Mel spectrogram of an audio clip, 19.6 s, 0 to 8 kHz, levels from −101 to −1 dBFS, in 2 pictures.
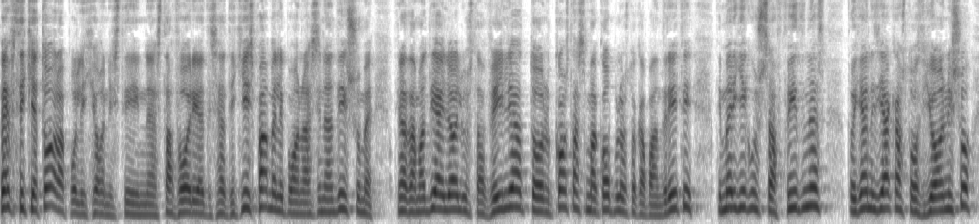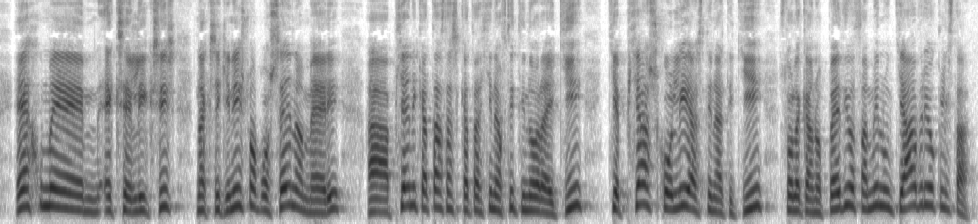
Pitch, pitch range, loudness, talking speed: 200 Hz, 175-230 Hz, -26 LUFS, 190 wpm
